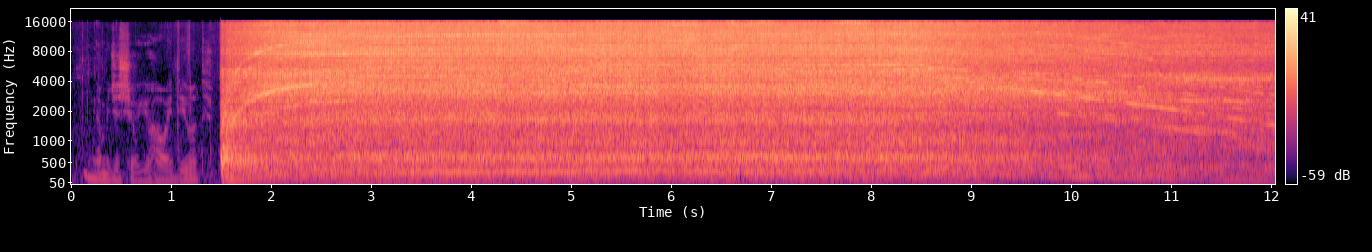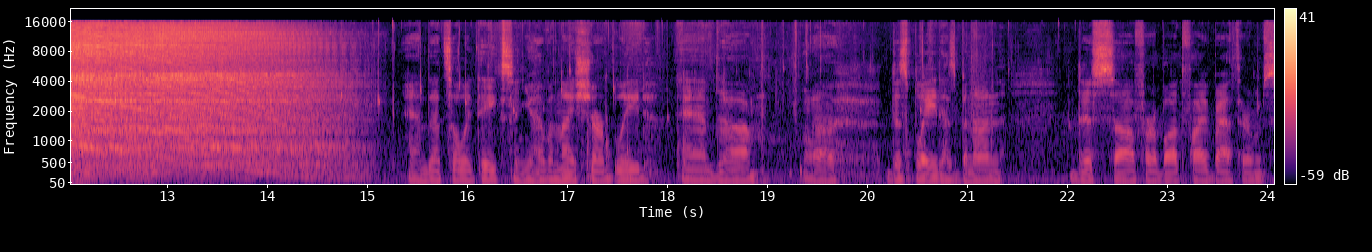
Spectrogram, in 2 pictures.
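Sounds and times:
dressing stone grinding on blade: 1.5 - 15.0
tile saw motor and blade whine: 1.5 - 15.1.

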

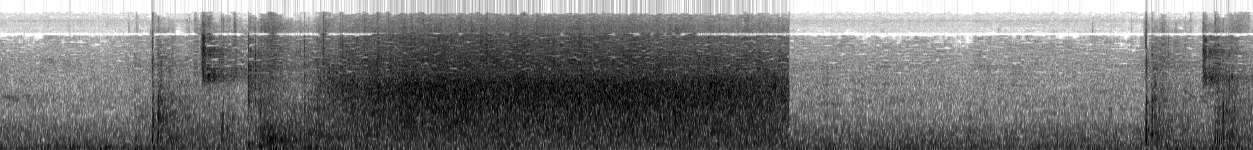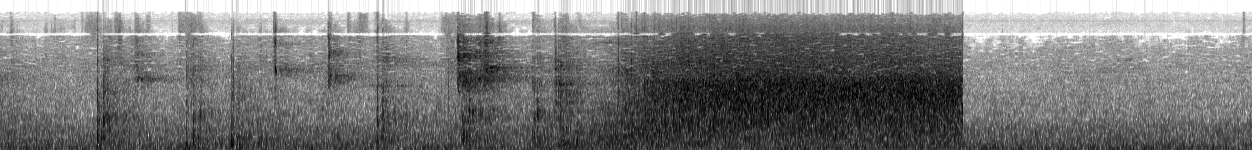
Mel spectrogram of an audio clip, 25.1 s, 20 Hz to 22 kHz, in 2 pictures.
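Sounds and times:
tennis ball bouncing: 1.3 - 3.9, 11.4 - 12.8, 13.4 - 18.9
racket striking tennis ball: 1.4 - 3.4, 11.4 - 12.8, 13.4 - 18.9
shoe squeaks on hard court: 1.9 - 2.6, 12.0 - 12.6, 13.7 - 18.0
crowd applauding: 3.1 - 7.9, 18.7 - 22.2.

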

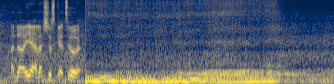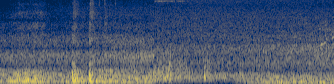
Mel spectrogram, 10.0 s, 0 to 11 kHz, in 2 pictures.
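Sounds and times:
car engines and traffic rumble: 0.0 - 10.0.

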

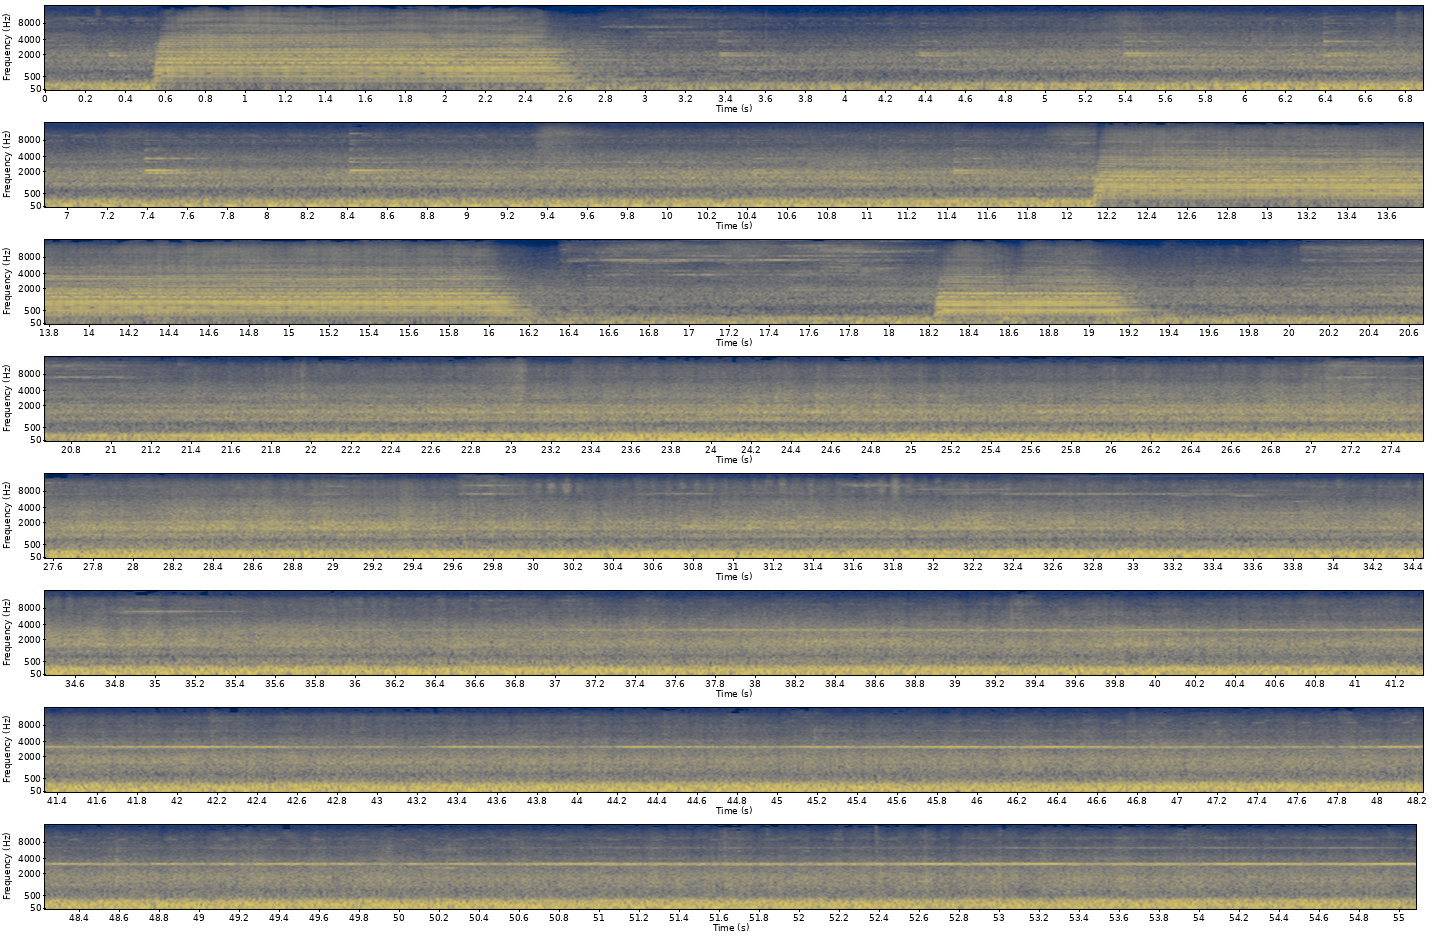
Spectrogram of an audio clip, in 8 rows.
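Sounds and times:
diesel locomotive engines: 0.0 - 55.0
train wheels on rails: 0.0 - 55.0
locomotive horn blasts: 0.5 - 3.0, 12.1 - 16.4, 18.2 - 19.5.

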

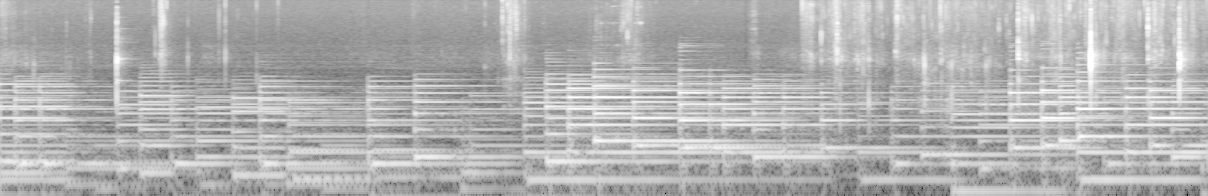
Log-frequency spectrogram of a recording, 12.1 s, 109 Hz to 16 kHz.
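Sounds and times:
instrumental music: 0.0 - 12.0
spoon stirring sauce in glass bowl: 5.0 - 5.2, 8.0 - 12.0.

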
